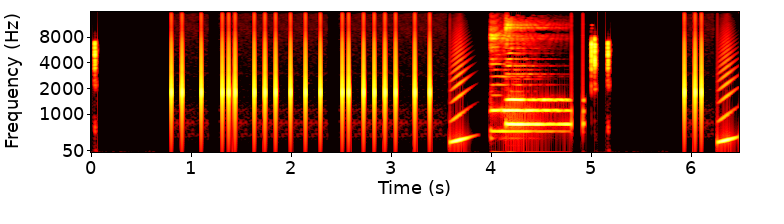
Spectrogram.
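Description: Chat-app texting sound effects: a quick run of about fifteen keyboard tap clicks as a message is typed, then a rising swoop and a short synthesized chime as it is sent. Near the end a few more taps and another rising swoop start.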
